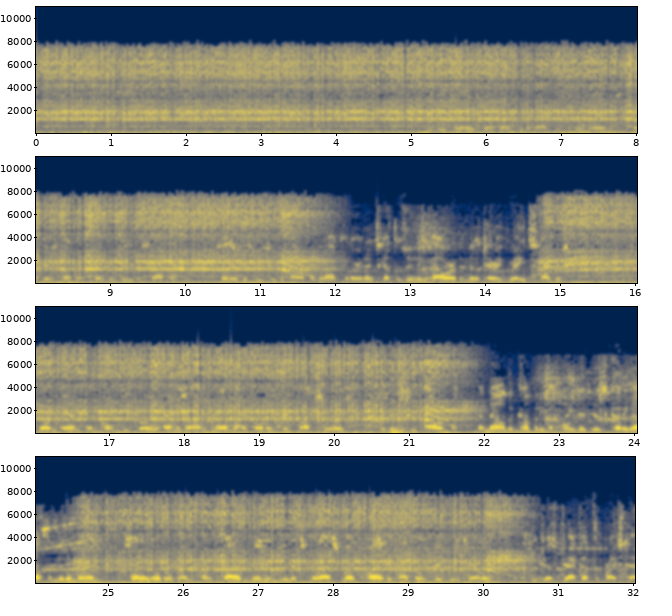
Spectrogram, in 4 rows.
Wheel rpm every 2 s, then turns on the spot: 160, 160, 160, 160, 160, 130, 0, 70, 160, 160, 120, 0, 90, 160, 150, 20.
none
